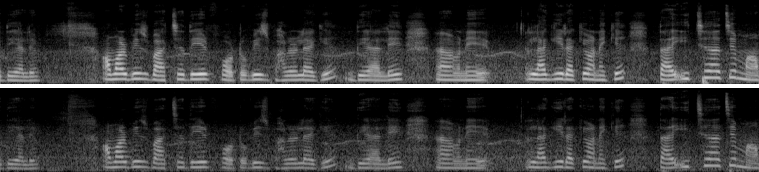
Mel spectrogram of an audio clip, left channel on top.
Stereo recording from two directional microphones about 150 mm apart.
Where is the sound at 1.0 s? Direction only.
30° left (ahead or behind).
